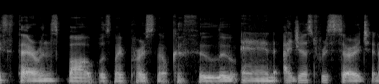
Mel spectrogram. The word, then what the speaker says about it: Cthulhu: You guys probably seen the title that is Charlie Theren's bob was my personal cthulu. And I just researched and apparently the correct way to pronounce cthulu is culu.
